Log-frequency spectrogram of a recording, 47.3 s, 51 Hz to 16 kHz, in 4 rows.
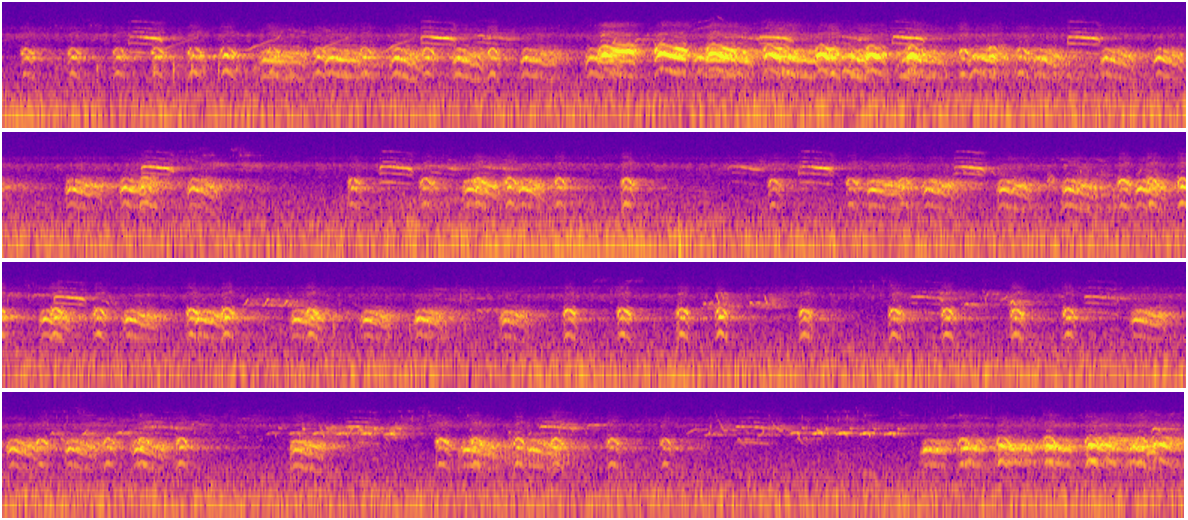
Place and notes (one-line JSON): {"title": "Bolivar, USA - Countryside spring in Missouri, USA", "date": "2013-05-07 12:00:00", "description": "A group of crow is singing in the wood, some birds and insect in the countryside, a road in the background sometimes. Sound recorded by a MS setup Schoeps CCM41+CCM8 Sound Devices 788T recorder with CL8 MS is encoded in STEREO Left-Right recorded in may 2013 in Missouri, close to Bolivar (and specially close to Walnut Grove), USA.", "latitude": "37.82", "longitude": "-93.66", "altitude": "259", "timezone": "America/Chicago"}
